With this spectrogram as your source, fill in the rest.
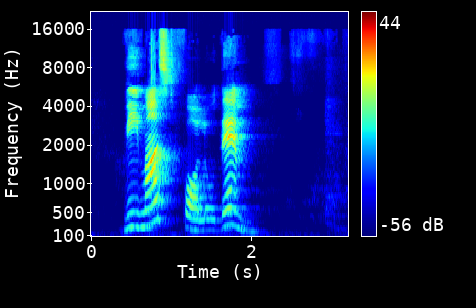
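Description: A woman speaks clearly and with animation, close to a microphone.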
